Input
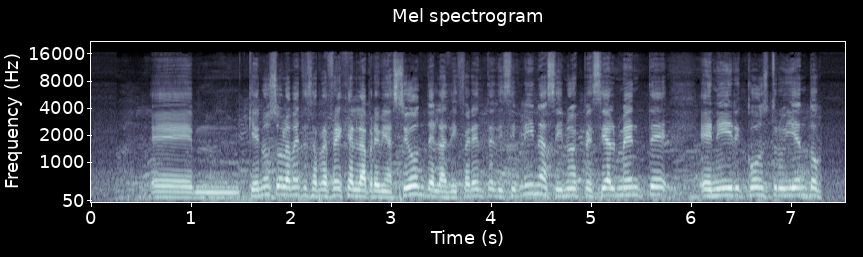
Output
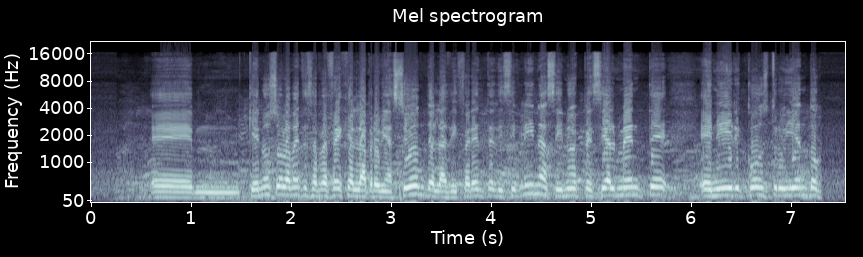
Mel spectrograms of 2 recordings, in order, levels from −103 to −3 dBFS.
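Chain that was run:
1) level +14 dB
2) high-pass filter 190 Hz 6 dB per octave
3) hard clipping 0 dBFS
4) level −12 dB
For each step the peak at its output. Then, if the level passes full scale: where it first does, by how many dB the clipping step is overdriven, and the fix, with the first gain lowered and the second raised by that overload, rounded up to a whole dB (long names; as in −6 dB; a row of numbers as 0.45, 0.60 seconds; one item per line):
+9.5, +9.5, 0.0, −12.0 dBFS
step 1, 9.5 dB
step 1 +4 dB, step 4 −2 dB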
